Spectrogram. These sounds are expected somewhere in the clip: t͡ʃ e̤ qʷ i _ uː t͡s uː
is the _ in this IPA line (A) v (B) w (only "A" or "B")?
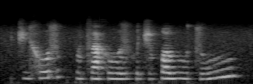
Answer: A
